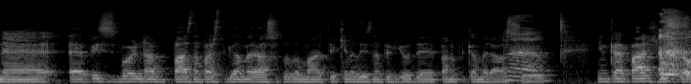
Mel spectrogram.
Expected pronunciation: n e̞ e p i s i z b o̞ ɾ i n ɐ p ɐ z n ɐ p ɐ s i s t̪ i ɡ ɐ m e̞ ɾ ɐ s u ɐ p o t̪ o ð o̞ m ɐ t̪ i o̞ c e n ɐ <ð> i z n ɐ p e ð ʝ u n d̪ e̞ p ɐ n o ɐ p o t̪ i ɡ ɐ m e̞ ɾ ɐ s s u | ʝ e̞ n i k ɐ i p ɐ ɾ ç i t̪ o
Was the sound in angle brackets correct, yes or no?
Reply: yes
